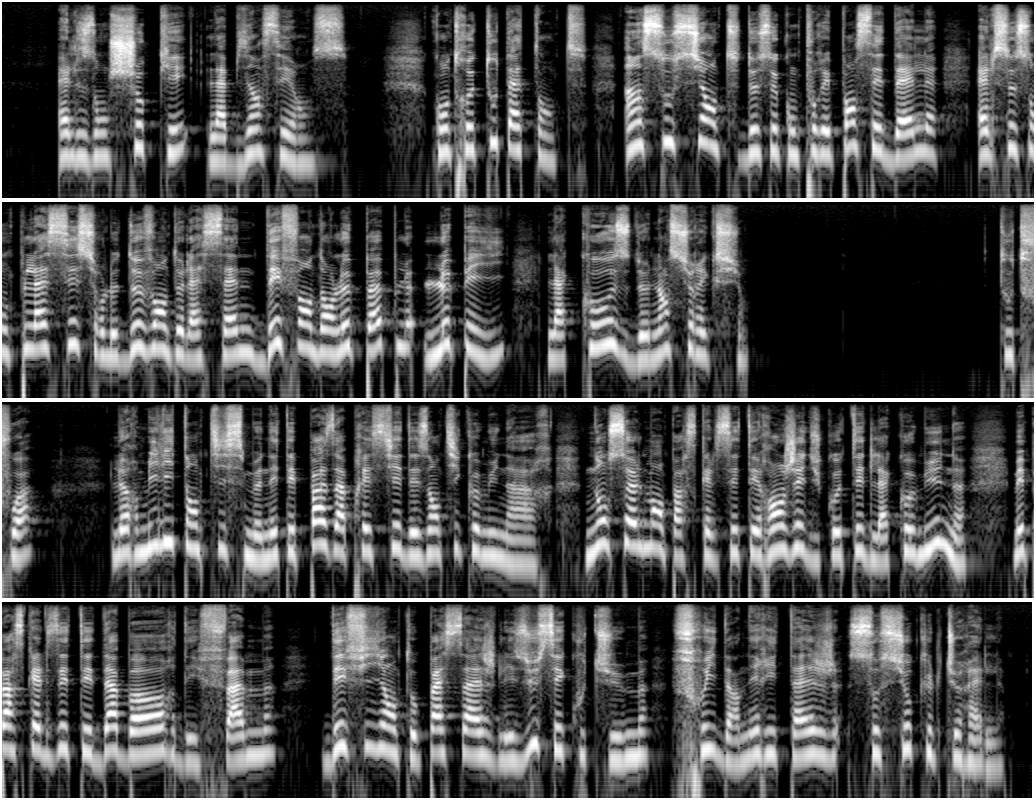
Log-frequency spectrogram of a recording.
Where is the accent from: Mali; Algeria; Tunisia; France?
Tunisia; En tant que Tunisienne, j'ai été travaillée par son engagement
